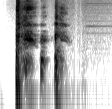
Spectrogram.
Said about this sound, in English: We were making it so far without me coughing.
